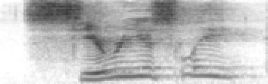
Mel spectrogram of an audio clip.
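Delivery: "seriously" drawn out slow and pitched far up; stretched emphasis. Real, not acted. Father telling the school to take it seriously, drawn-out high "seriously". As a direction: lift "seriously" high and hold it long. Stresses seriously, glosses it next line.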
